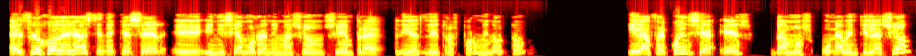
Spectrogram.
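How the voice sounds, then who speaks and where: A man's voice: mid-range voice, fairly bright tone, no echo. A man with a Mexican Spanish accent giving a spoken lecture, explaining step by step, with frequent hesitations and restarts. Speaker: instructor. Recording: dull, dry lo-fi recording.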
